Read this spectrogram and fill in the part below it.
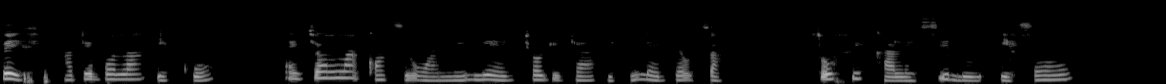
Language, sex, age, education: Yoruba, female, 15-29, tertiary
